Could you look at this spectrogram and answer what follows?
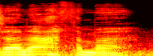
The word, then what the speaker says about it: Anathema: The official pronunciation is anathema.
